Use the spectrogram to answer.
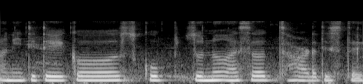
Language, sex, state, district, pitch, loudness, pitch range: Marathi, female, Maharashtra, Pune, 190 Hz, -12 LUFS, 185-195 Hz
